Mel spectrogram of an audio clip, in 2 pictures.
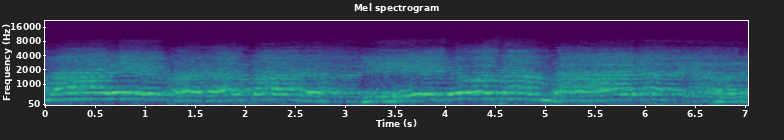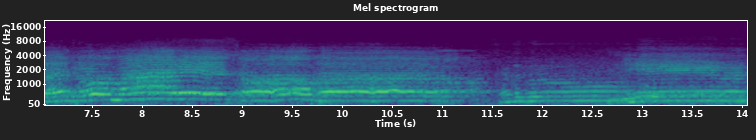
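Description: A man's solo voice chanting a devotional verse into a handheld microphone, with long held notes that bend up and down and a short break about eleven and a half seconds in.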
